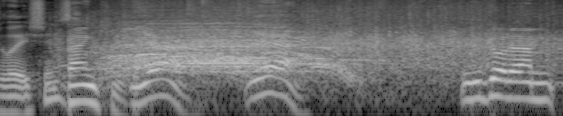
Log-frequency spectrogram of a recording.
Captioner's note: cheers and applause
